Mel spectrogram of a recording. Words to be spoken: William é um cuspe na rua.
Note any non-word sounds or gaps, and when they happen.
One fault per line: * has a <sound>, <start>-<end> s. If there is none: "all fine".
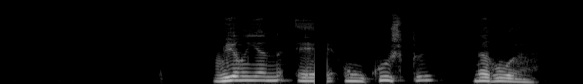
* has a dropout, 3.1-3.3 s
